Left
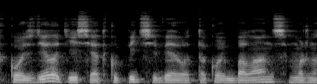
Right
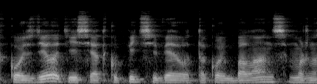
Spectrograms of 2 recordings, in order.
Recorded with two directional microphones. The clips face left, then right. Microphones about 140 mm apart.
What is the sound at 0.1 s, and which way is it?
Speech, 20° left (ahead or behind).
